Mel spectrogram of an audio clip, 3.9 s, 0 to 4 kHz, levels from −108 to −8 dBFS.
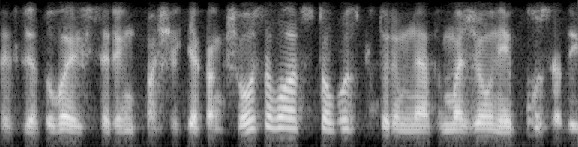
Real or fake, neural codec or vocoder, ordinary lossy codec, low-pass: fake; autoencoder, 48 kHz, 128 numbers a frame, DAC-VAE, trained on Japanese speech; Opus, 32 kbps; 3.6 kHz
